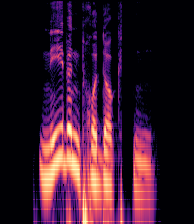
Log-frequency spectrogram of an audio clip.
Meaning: dative plural of Nebenprodukt
- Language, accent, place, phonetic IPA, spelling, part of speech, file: German, Germany, Berlin, [ˈneːbn̩pʁoˌdʊktn̩], Nebenprodukten, noun, De-Nebenprodukten.ogg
